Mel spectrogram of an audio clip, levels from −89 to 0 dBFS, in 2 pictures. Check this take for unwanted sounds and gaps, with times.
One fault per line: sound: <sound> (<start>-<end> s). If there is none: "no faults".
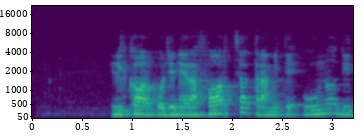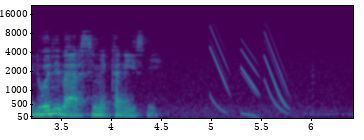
sound: chirp (5.0-5.8 s)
